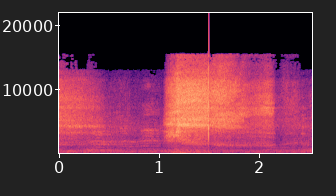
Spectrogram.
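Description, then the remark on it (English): A lion's heavy breathing with a forceful snort near the middle, a breathy, noisy rush, on its own with no talking. “Man, when you come next to that beast, that's when you understand why they call it the king. That thing. Even just the, even when it's breathing.”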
